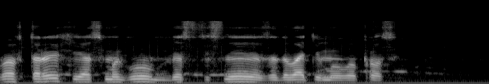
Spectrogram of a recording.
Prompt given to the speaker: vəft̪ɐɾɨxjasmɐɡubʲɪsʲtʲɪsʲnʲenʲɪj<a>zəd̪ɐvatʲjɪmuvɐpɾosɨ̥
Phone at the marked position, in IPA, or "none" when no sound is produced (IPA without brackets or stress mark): ə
